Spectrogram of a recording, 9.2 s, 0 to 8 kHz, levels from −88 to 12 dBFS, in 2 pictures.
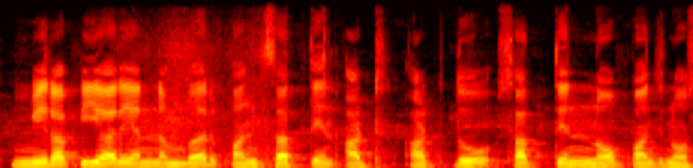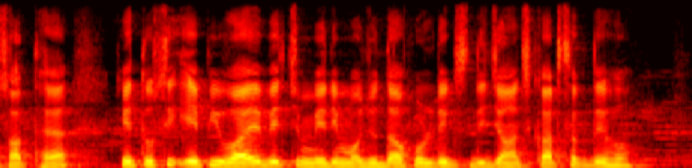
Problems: background sounds at intervals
